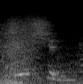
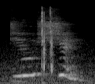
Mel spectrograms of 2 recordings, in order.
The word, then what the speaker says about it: tuition: The correct pronunciation is tuition. Tuition. The word is tuition, not tuition.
